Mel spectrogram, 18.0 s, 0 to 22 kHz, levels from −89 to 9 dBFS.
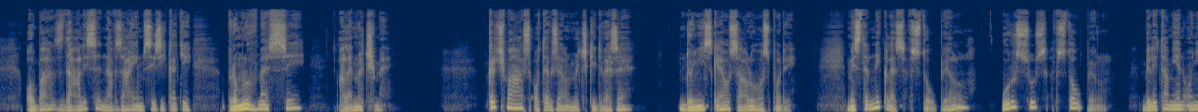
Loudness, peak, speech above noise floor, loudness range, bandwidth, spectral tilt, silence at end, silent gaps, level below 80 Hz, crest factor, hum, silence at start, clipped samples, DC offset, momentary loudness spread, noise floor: -22 LUFS; -2 dBFS; 55 dB; 4 LU; 16 kHz; -4 dB/octave; 0 s; 6.24-6.60 s; -46 dBFS; 22 dB; none; 0.4 s; under 0.1%; under 0.1%; 13 LU; -77 dBFS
